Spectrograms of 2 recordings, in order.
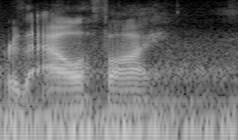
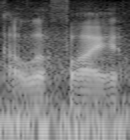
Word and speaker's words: Alafia: Somebody in the comments, I'm sure, is going to say you're pronouncing it wrong. It's Alafi. Vast majority of my life I've called it the Alafia, but I know it's technically the Alafi River.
